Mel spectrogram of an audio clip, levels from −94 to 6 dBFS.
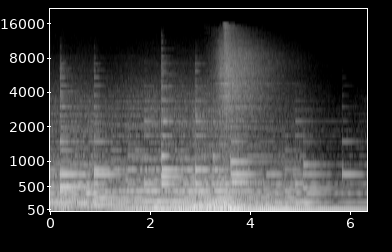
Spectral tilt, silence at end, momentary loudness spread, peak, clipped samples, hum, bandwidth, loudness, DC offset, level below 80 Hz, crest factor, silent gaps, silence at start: -7.5 dB/octave; 0 s; 13 LU; 0 dBFS; under 0.1%; none; 15.5 kHz; -19 LUFS; under 0.1%; -20 dBFS; 16 dB; none; 0 s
